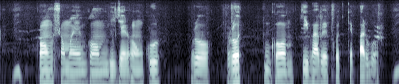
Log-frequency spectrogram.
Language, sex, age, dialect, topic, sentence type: Bengali, male, 18-24, Northern/Varendri, agriculture, question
